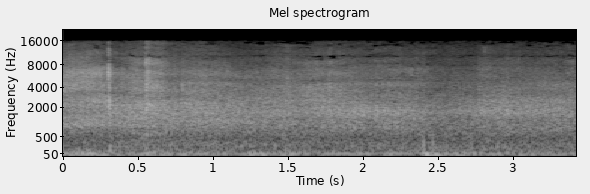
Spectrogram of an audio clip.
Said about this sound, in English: Fucking car.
